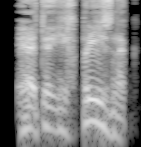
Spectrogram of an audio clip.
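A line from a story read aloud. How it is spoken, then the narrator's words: Whisper. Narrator (Russian): прошептал мистер Хёкстер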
